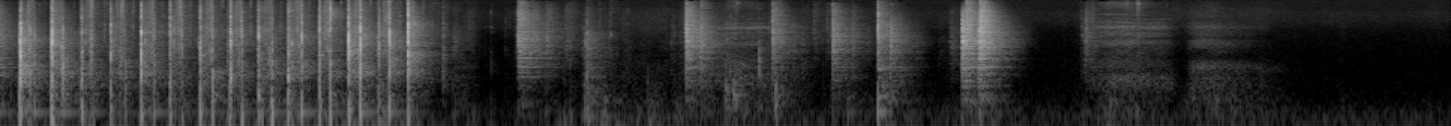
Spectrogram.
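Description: A deck of tarot cards shuffled by hand, a quick run of light card clicks for about four seconds, then several separate short swishes and slaps as cards are drawn and laid on the table.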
